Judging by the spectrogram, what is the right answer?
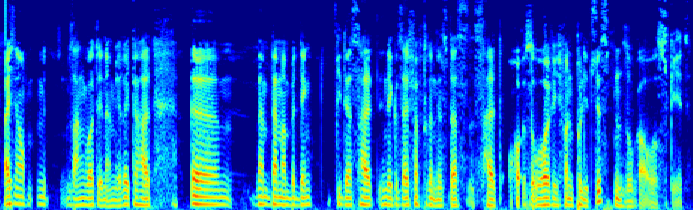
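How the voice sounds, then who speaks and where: Male German podcast co-host, lowish voice, casual discussion, very dry recording. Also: brisk, no echo. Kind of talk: casual discussion of audio drama.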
